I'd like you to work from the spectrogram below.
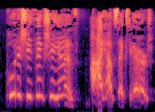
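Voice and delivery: high, slow, huffy mock outrage; mock indignation. Mocking her younger self to the meeting, high huffy outrage. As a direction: parody her own old arrogance.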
